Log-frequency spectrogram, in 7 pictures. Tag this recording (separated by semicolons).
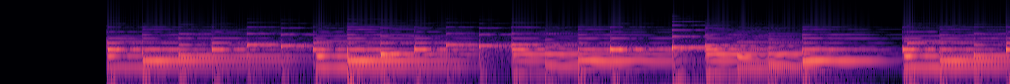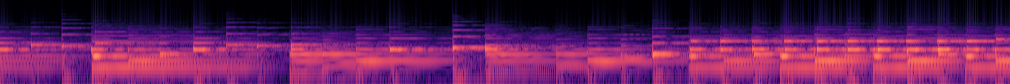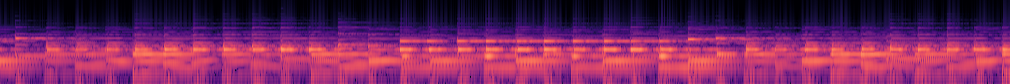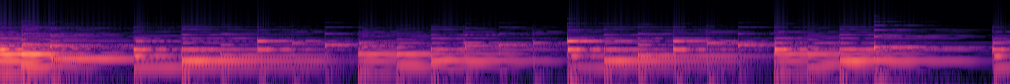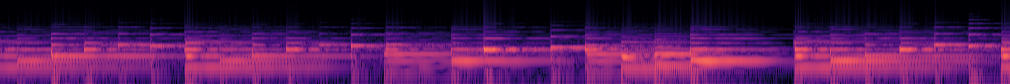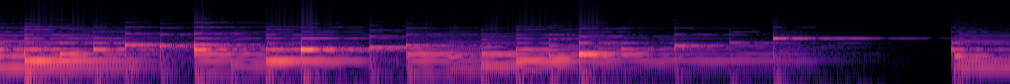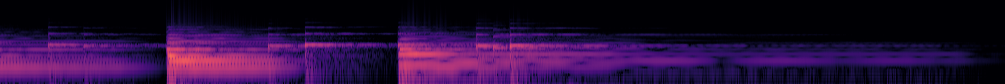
anime; background; calm; despair; hope; instrument; love; Melancholy; melody; moving; original; ost; piano; sad; sadness; soft; soundtrack; sweet; touching; waiting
